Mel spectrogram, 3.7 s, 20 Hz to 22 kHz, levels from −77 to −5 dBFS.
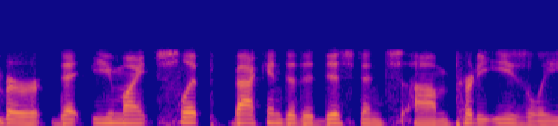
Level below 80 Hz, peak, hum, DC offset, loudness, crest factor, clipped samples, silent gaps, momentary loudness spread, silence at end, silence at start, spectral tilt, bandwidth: -60 dBFS; -12 dBFS; none; under 0.1%; -32 LUFS; 20 dB; under 0.1%; none; 5 LU; 0 s; 0 s; -4.5 dB/octave; 4.7 kHz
